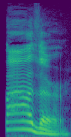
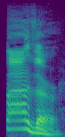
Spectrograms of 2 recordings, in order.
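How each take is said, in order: No difference in how they are said.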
